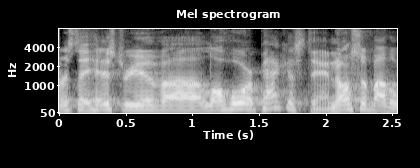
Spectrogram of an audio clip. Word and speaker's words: Lahore: I thought you were about to give us the history of uh Lahore, Pakistan. And also, by the way, it's spelled L A H O R E.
